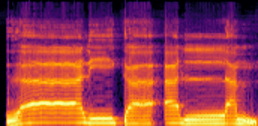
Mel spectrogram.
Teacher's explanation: Dzalika allam, nun sukun bertemu lam disebut bacaan namanya idgham bila gunnah. Masukkan bunyi nun pada lam bila gunnah tanpa mengalirkan suara melalui rongga hidung atau tanpa didengungkan.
